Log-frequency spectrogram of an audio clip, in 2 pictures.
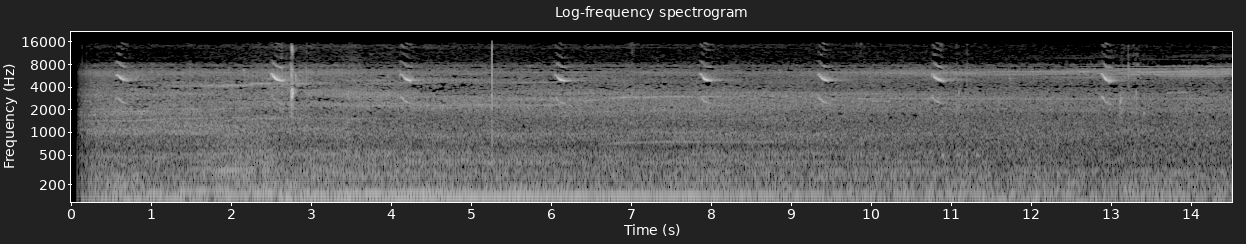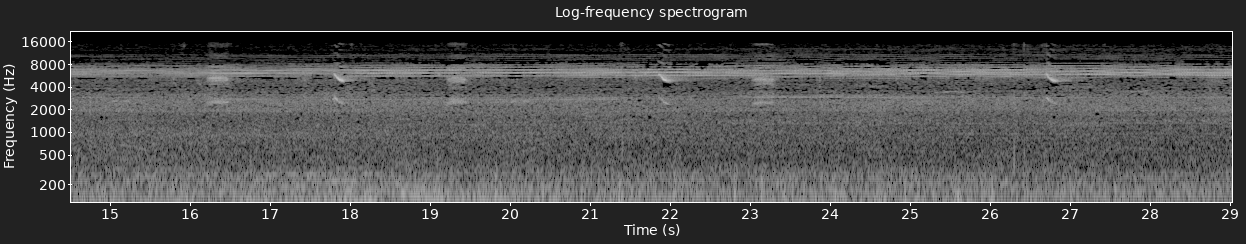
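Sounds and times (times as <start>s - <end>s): low steady hum: 0.1s - 29.0s
bird calling: 0.5s - 1.2s, 2.3s - 4.8s, 7.7s - 8.4s, 9.1s - 14.4s, 15.0s - 16.7s, 17.4s - 18.4s, 19.1s - 23.5s.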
